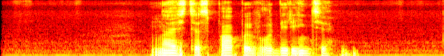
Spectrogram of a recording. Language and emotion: Russian, neutral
